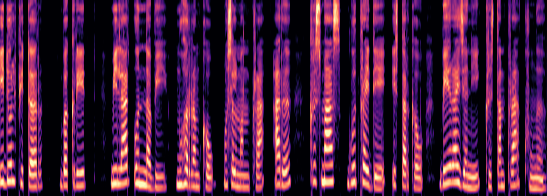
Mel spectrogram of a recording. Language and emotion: Bodo, neutral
